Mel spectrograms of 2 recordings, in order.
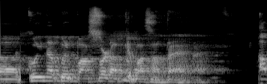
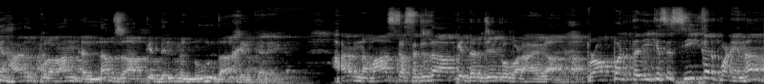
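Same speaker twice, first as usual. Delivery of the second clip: ordinary talk, nothing marked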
